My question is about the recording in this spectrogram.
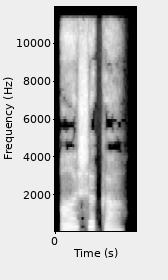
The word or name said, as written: ಅಶೋಕ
